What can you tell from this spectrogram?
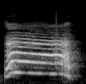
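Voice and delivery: high loud mock scream; cartoon scream. Poem's animals all screaming, high mock scream. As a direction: let out a big silly scream.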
